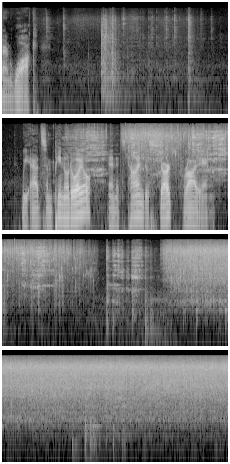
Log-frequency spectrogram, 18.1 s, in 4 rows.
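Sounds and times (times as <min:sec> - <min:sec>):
metal spatula scraping wok: 0:05.8 - 0:11.9
beef sizzling in oil: 0:05.9 - 0:11.0, 0:11.6 - 0:18.0
oil hissing: 0:05.9 - 0:11.0.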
